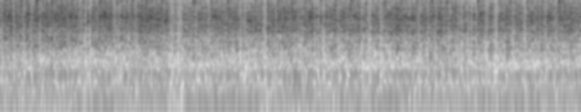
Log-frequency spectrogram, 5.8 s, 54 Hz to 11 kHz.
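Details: BMW M62TU V8 (E39 540i / E38 740i) just after a chain guide replacement: it started in time, then the timing chain jumped while running. Rough, uneven idle with irregular clatter; extra exhaust noise because the SAI pipes are off.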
